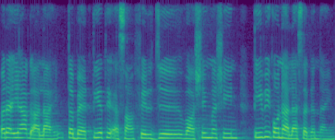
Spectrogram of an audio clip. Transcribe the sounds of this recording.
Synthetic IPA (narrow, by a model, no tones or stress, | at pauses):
pɐɾɪɦaɠaːl̤aːɦet̪ɐbɛːt̪iːət̪ʰeɐsãfɪɾd͡ʑʋaːʃɪ̃ŋɡmɐʃiːn | ʈiːʋikoːnɦɐlaːɪsɐɡʱə̃nd̪aːɦijũː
